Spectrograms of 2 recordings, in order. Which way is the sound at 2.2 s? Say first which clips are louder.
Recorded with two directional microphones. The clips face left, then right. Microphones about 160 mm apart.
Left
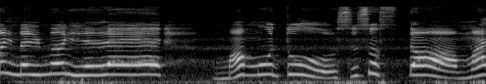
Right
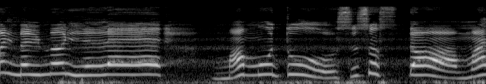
Even; 10° left (ahead or behind).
